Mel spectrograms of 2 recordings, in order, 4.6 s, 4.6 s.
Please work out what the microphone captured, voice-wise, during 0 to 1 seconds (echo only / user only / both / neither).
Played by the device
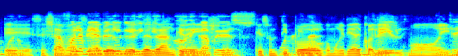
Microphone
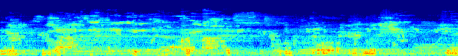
echo only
